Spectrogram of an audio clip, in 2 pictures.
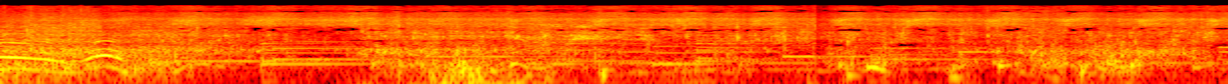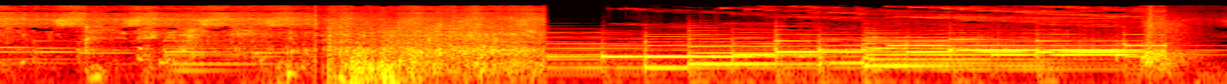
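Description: People swim and bathe in a village pond, splashing and churning the water close by while voices call out, before music takes over near the end.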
